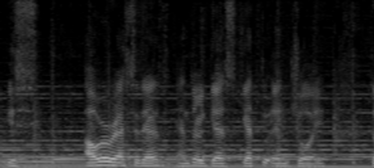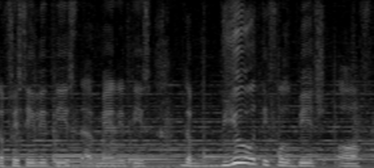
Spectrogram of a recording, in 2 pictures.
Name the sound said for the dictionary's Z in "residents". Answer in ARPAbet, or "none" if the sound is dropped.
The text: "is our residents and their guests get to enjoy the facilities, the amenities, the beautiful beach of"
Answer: S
